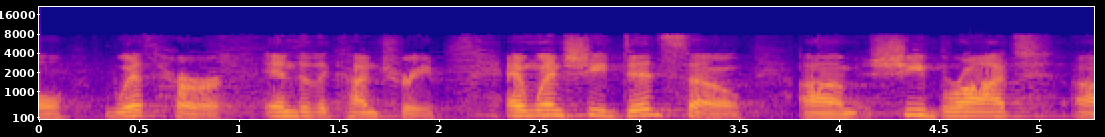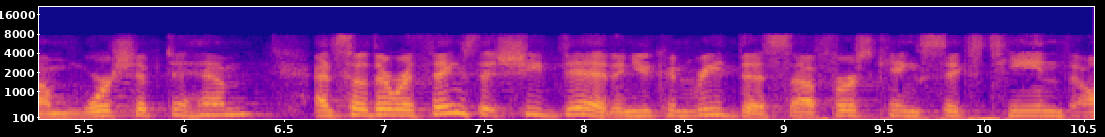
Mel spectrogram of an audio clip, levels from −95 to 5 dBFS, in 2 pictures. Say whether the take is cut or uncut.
uncut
